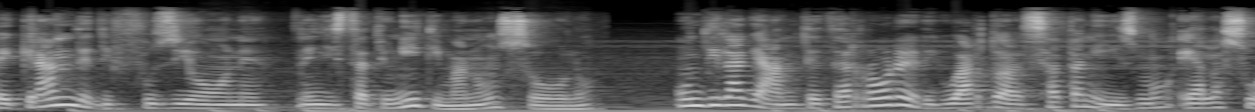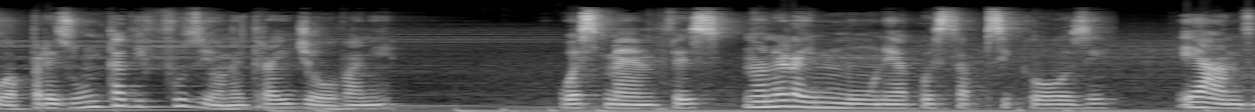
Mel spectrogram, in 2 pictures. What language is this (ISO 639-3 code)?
ita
